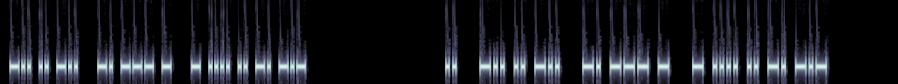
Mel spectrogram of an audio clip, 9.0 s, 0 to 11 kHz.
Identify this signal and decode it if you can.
Morse code, heard as a keyed tone, about 43 wpm, 700 Hz. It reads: DID NOT THINK I DID NOT THINK
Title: Speed-Racing - Sets of 4 Words 35wpm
